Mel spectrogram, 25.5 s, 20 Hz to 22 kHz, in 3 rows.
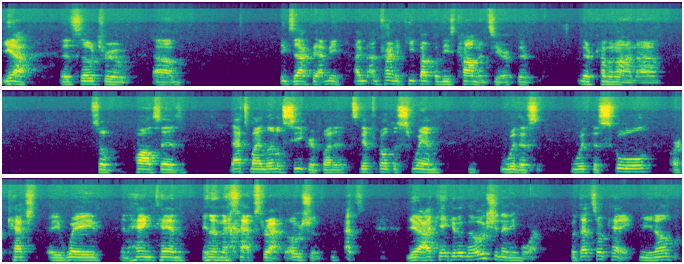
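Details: Man who had a heart attack and stroke at age 49 and could not talk at first; he still loses words and says he was told it is expressive aphasia; finding: expressive aphasia.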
